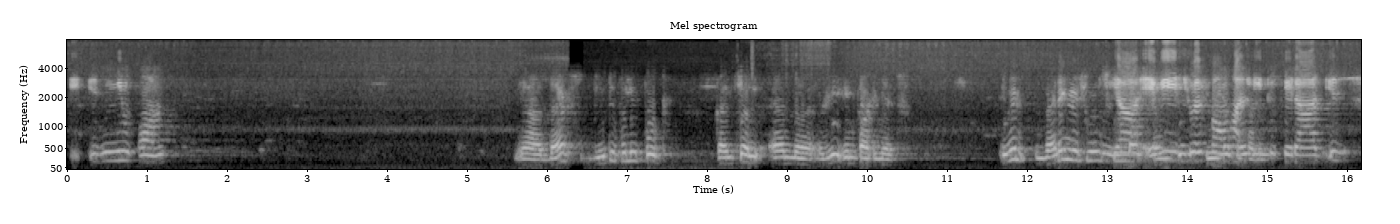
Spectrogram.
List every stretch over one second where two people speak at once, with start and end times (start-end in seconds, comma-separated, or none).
12.9-15.1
